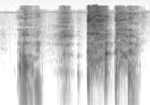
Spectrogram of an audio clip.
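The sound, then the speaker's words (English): A coughing spell: a person gives several harsh coughs in quick, uneven succession, some raspy and some voiced. “I'm getting into a coughing spell here.”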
